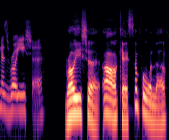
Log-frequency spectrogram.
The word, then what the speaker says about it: Roicia: hear it, like, okay, Roicia, easy enough. Usually with Black folks, I gotta be like Moesha, and then with Latino or Hispanic folks, I gotta be like Alicia because of the way it's spelled.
